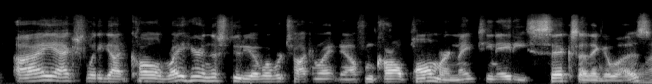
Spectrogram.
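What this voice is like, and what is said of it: American accent. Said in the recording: “You're obviously an American, as we can tell from your accent”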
